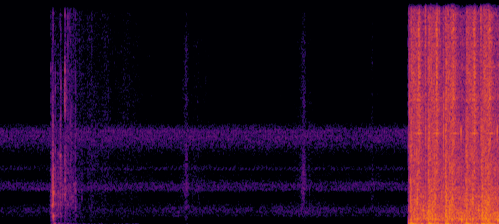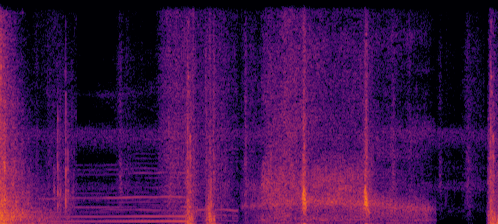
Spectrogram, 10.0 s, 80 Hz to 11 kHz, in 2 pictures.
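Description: Gunfire in 7 Days to Die: a single loud burst of rapid shots partway through, followed by a few scattered thuds and hums in an otherwise quiet scene.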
